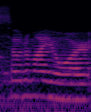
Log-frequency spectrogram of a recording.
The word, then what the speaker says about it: Sotomayor: Putting the emphasis on the final syllable of Sotomayor is unnatural in English, and insisting on an unnatural pronunciation is something we shouldn't be giving into.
